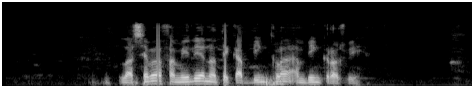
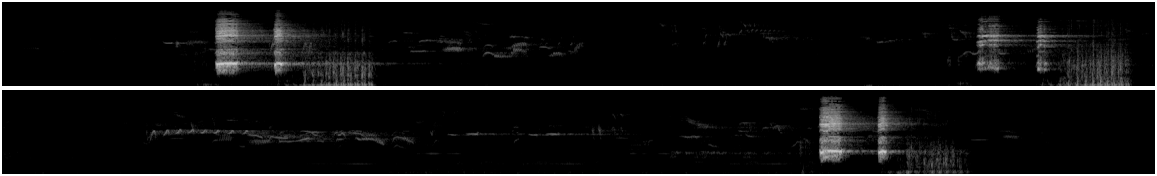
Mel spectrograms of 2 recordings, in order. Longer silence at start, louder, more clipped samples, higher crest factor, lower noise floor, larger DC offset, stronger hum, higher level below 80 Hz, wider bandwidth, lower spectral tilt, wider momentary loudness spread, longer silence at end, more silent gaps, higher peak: second, 1.05 s vs 2.15 s; first, -16 LUFS vs -20 LUFS; neither; second, 18 dB vs 28 dB; second, -65 dBFS vs under -90 dBFS; neither; neither; first, -46 dBFS vs -60 dBFS; second, 8.2 kHz vs 15 kHz; first, -5 dB/octave vs 2 dB/octave; second, 7 LU vs 31 LU; second, 1.1 s vs 2.55 s; neither; about the same, 0 dBFS vs -2 dBFS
